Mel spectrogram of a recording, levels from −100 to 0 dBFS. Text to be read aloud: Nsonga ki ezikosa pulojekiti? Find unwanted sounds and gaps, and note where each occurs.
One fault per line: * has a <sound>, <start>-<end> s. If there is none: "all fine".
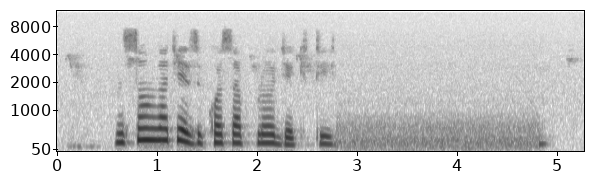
all fine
